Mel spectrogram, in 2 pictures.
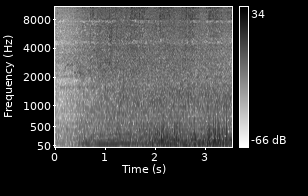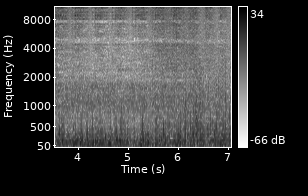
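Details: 2009 Ford Fusion, 109k, rough scraping grind rising with road speed whether straight, turning or braking, pulsing with wheel rotation, seemingly from the driver side front wheel; present six months, worsening, source not yet found.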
